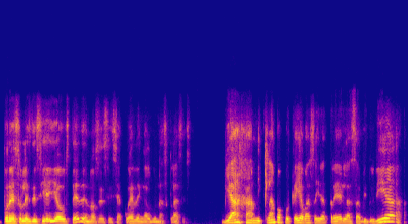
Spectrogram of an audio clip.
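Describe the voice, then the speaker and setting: A man's voice: mid-range voice, moderate pace, gravelly, darkish tone. A man teaching a group about ancestral tradition, telling a student's story and asking his listeners rhetorical questions. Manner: storytelling, acting out a student's account; addresses listeners as brothers, asks rhetorical questions.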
